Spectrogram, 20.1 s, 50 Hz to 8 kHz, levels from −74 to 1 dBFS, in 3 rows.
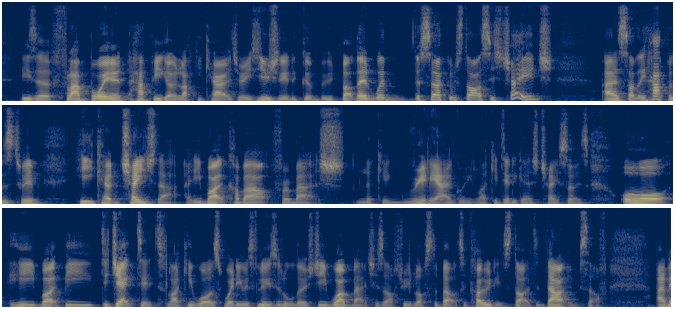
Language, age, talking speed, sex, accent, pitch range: English, 20-39, 215 wpm, male, British, 120-160 Hz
